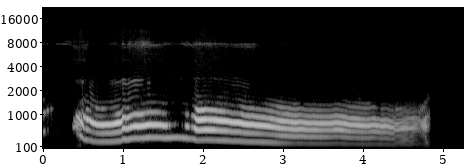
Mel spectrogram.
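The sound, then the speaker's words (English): A person imitates a cat in heat, letting out one long, loud, wavering yowl that rises, briefly breaks, then slowly sinks in pitch over about four seconds before cutting off. “I've got a cat in heat sound and i did it which i will do for you right now because it's pretty impressive”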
